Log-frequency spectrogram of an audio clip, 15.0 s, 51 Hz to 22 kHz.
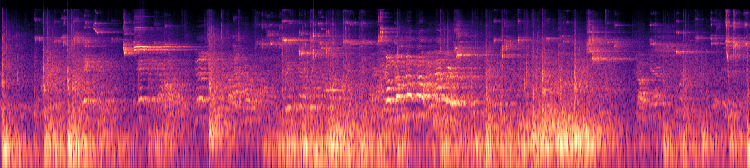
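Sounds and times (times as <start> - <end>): basketball bouncing on hardwood: 0.0 - 1.6, 8.8 - 12.2
sneaker squeak: 0.0 - 4.0, 5.0 - 8.1, 8.8 - 15.0
players calling out: 0.7 - 15.0.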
